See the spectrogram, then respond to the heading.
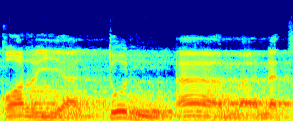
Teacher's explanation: Hati-hati qaryatunnya itu bertemu alif, bertemu hamzah. Jadi jangan ditahan. Idhar halqi.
